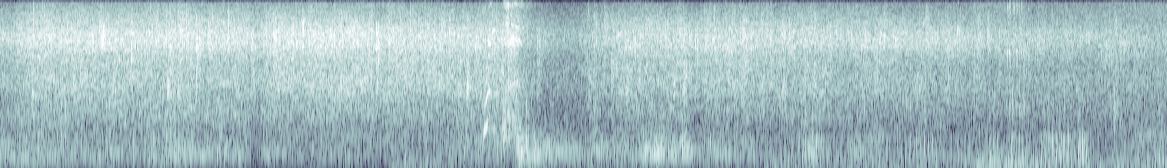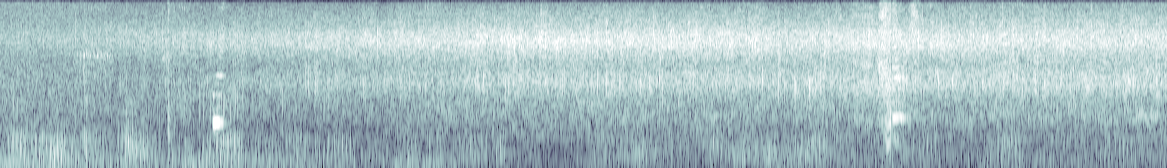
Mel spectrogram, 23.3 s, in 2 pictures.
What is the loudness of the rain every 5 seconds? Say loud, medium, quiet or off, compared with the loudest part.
loud, loud, medium, loud, loud.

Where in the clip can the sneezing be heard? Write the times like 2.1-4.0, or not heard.
4.8-5.9, 13.3-13.9, 20.2-20.9.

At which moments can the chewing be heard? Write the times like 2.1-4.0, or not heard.
not heard.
